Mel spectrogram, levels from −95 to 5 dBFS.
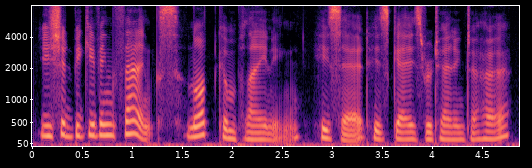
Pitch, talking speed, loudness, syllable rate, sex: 180 Hz, 170 wpm, -19 LUFS, 4.1 syllables/s, female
